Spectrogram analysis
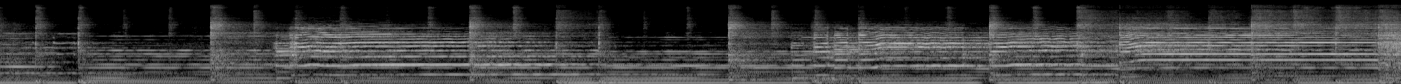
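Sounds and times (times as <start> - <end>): electric guitar bending notes: 0.0 - 14.0
strong bass line: 0.0 - 14.0.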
